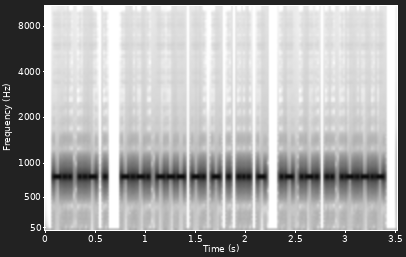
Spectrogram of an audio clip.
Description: Morse code, heard as a keyed tone, about 48 wpm, 800 Hz. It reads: DUE CONTEST ARI.
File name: ITALIEN texte clair 2 vitesse 45 mots minute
